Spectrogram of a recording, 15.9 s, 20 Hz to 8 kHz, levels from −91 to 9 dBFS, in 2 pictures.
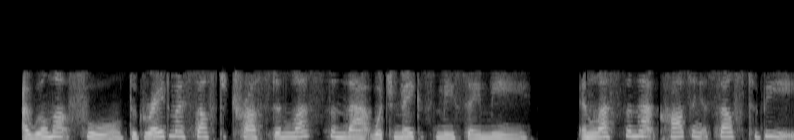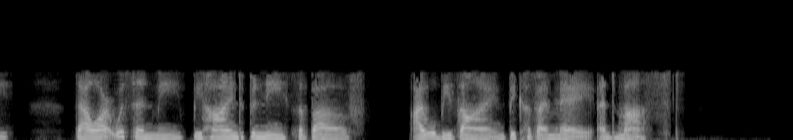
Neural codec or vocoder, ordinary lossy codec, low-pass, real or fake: none; AAC, 16 kbps; 7.2 kHz; real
